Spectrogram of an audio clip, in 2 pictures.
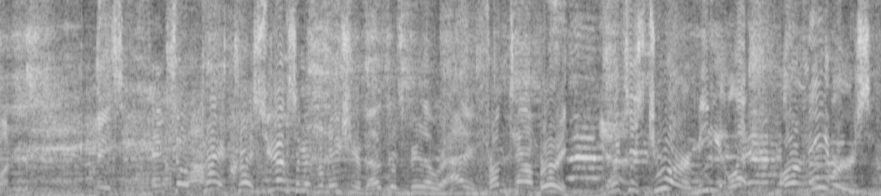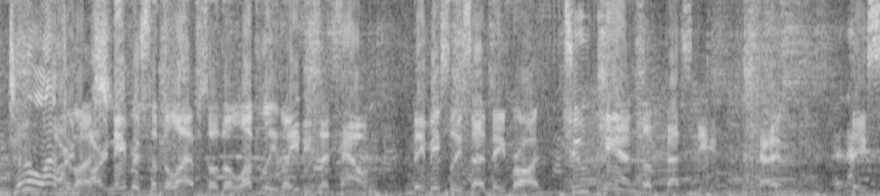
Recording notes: The guys take a tour to Paris...Ontario for their first live event! The first live event was held at the Paris Drinks Fest in Paris, Ontario. We have our first live interviews, our first fan of the podcast appearance. We hope you enjoy the environment as live music plays in the background throughout the podcast.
